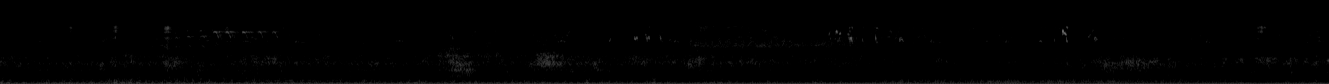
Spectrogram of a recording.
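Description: Faint outdoor ambience with scattered short, high bird chirps over a steady low hiss, plus one sharp click near the end.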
